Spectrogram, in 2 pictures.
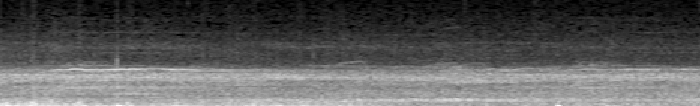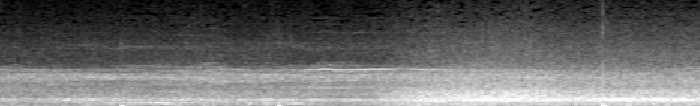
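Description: A ball is kicked with dull thuds.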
